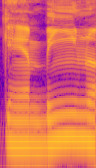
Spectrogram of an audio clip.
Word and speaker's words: Gambino: Childish Gambino. – No way is that how you really tried to pronounce his name. – No, it's Gambino.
